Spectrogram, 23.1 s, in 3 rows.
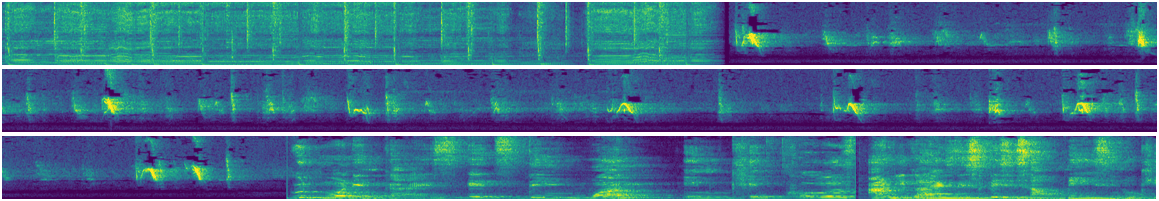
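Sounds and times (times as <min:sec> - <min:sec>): small birds chirping: 0:04.8 - 0:17.3
faint background hiss: 0:04.9 - 0:19.0.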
